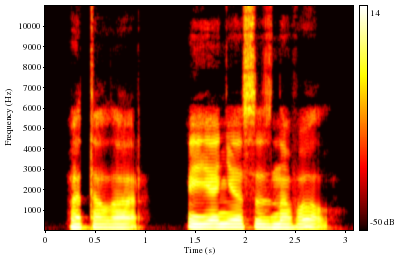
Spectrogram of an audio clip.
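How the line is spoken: Weary hoarse rasp. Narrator (Russian): устало прохрипел очнувшийся от забытия Баксиан

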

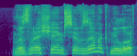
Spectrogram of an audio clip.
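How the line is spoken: Plain. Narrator (Russian): спросил Джори

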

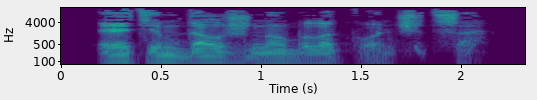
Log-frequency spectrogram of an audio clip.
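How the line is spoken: Curt mutter. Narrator (Russian): буркнул маман Гинденг

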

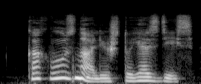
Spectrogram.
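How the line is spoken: Curious question. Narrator (Russian): поинтересовался я

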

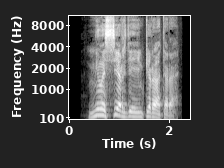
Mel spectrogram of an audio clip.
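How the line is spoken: Hiss. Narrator (Russian): прошипел он

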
